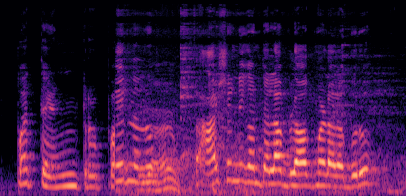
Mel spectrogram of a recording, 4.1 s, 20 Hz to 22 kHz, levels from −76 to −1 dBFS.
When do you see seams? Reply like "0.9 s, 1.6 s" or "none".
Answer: 1.2 s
